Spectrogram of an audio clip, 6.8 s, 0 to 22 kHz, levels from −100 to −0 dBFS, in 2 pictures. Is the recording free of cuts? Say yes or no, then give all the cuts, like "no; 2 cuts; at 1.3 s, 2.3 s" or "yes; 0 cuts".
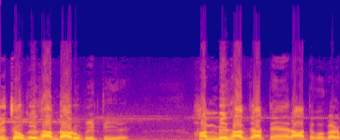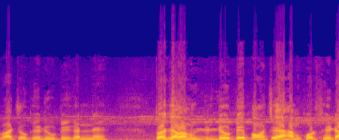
yes; 0 cuts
